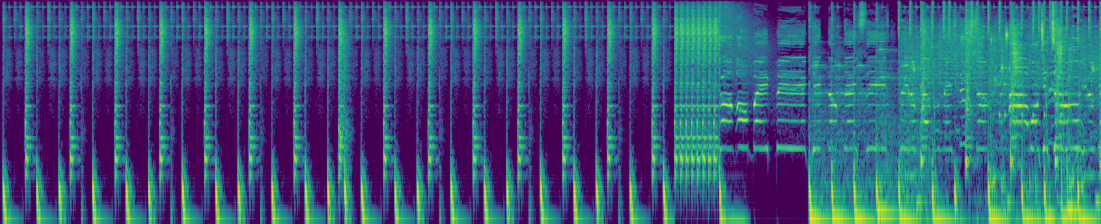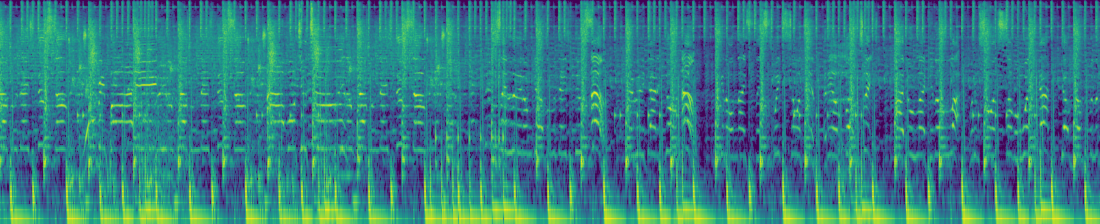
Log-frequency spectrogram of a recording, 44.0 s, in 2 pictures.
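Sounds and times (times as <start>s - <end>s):
90s drum beat: 0.0s - 15.4s, 16.2s - 44.0s.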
